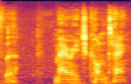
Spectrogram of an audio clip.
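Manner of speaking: ordinary delivery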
